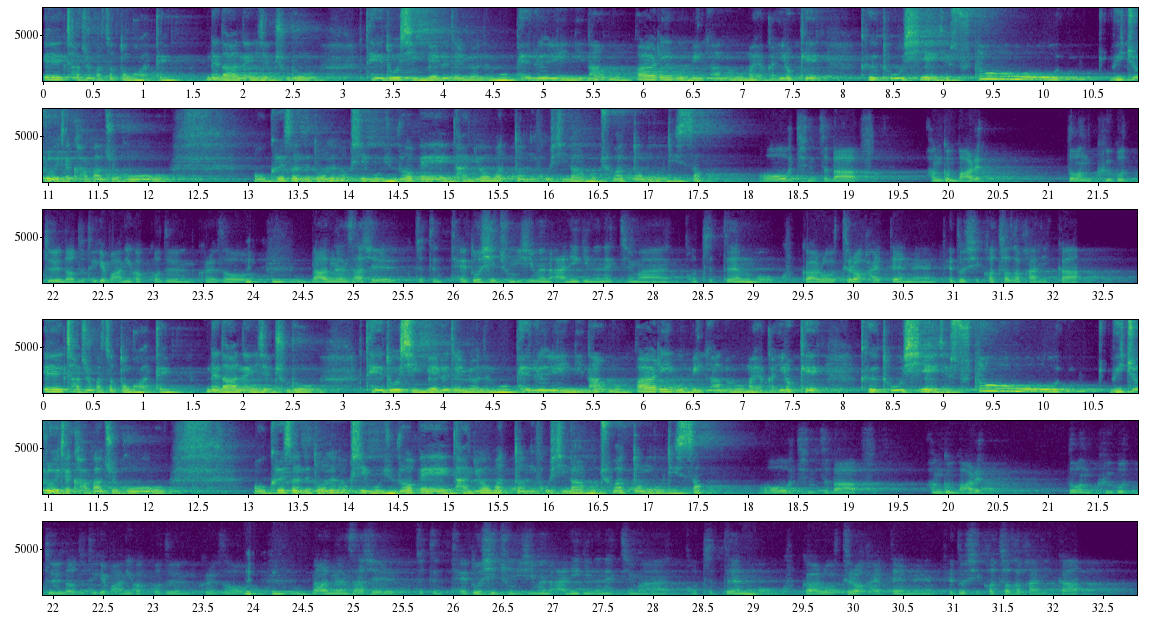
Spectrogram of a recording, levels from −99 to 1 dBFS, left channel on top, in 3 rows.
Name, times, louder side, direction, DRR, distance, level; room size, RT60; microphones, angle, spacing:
voice 1, 0.0-1.4 1.6-17.6 24.2-24.5 28.9-29.0, right 2 dB, 25° right, 7 dB, 1.2 m, -19 dB
voice 2, 18.1-19.2 19.8-20.4 21.2-24.0 24.6-32.2, left 2 dB, 85° left, 9 dB, 1.4 m, -29 dB
26.5 x 22.5 x 7.7 m, 2.6 s
head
